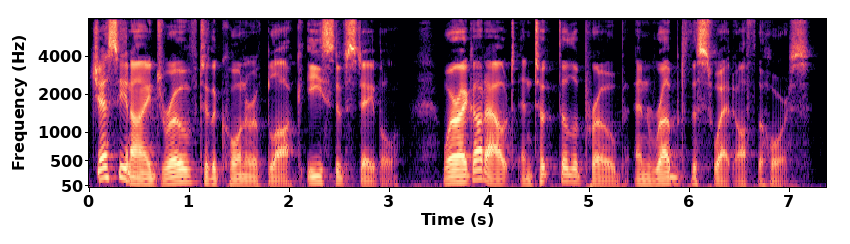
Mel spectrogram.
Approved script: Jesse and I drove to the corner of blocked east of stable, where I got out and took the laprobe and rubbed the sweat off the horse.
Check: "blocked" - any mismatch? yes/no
yes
